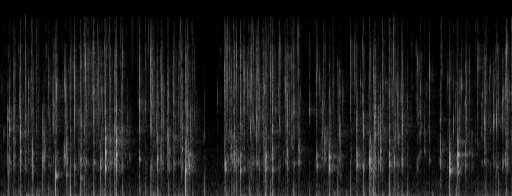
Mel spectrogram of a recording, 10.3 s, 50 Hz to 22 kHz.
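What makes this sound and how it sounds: Small bottles with liquid inside are shaken close to the microphone, making rapid sloshing, dripping and plopping sounds. Dense bursts of short, bright liquid splashes come in three stretches, with brief pauses near 4 and 6.5 seconds. The sloshing confirms that the bottles contain liquid.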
